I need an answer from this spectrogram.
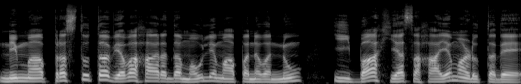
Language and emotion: Kannada, neutral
